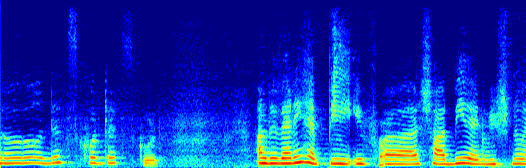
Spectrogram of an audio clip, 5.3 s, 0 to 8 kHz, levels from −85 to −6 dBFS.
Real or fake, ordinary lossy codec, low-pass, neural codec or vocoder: fake; none; none; codec, 16 kHz, 0.5 kbps, X-Codec, WavLM features, trained on Multilingual LibriSpeech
